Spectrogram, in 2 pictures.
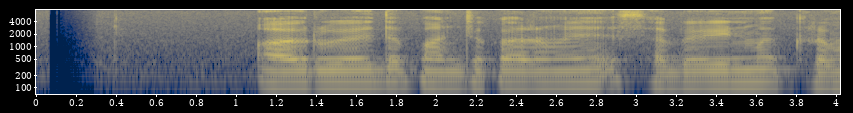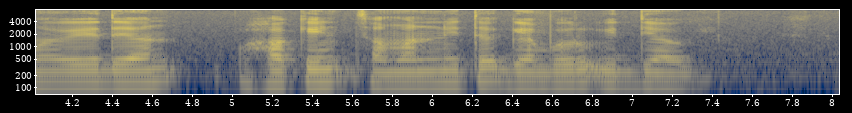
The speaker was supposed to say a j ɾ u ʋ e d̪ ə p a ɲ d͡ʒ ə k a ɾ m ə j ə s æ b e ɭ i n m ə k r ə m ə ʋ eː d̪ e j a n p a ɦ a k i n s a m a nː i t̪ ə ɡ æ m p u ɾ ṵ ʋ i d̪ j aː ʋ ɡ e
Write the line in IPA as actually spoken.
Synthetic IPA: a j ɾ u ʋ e d̪ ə p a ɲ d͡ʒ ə k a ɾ m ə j ə s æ b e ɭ i n m ə k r ə m ə ʋ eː d̪ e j a n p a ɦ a k i n s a m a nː i t̪ ə ɡ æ m b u ɾ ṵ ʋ i d̪ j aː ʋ ɡ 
